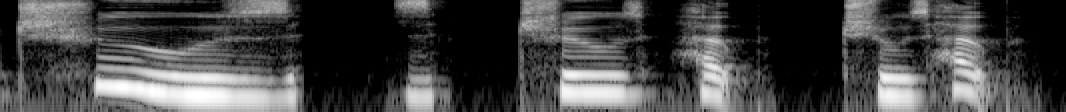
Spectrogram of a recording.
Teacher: choose 这个小词后面这个 se 对应的发音呢应该是浊音的 z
